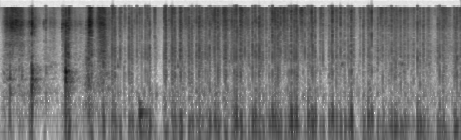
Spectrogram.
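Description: A large black padded fabric or neoprene ASUS laptop sleeve, held flat against the mic, is tapped and scratched fast with fingertips and nails. Bright, hissy scratches open the clip, then a rapid, uneven stream of soft muffled taps and rustling scrapes follows. Each tap dies away almost at once.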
